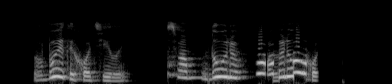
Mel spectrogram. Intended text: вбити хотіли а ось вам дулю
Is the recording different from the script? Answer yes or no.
yes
